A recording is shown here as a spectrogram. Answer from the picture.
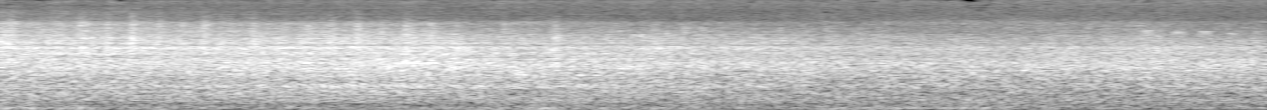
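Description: Freight train of high-sided open goods wagons rolling past, wheels running on the rails with a steady rolling noise. The noise eases a little after about halfway through, as the last wagon passes and the train moves away.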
